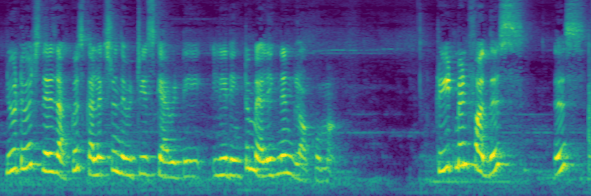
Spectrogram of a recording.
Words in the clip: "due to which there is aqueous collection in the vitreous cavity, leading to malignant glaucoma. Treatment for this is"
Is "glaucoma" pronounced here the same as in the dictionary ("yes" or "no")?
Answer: yes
